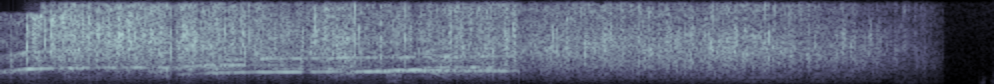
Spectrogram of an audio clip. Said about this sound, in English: Audience, big round of applause.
